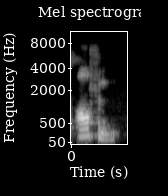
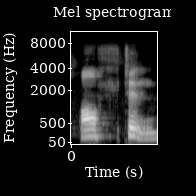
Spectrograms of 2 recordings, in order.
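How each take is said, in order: First: "often" with a silent t, off-en; correct pronunciation. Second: "often" with the t sounded, off-ten; wrong pronunciation. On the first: Teacher giving students the right often. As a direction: drop the t in "often". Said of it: "The correct pronunciation is often". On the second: Teacher showing students the wrong often. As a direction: pronounce the t in "often". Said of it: "it's not often". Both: Shown as a demonstration.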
